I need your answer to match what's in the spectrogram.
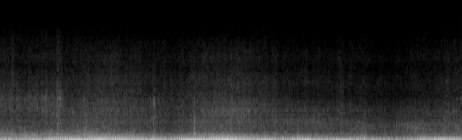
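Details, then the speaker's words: Turbo Volvo with uprated valve springs and new ignition chip: engine pulls up and holds a strong even rev with no stumble; starts fine when cranked with fuel pump off first, suspected excess cranking fuel in map; running fueling not rich. "i mean once it's actually started the fueling's fine it's not rich"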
